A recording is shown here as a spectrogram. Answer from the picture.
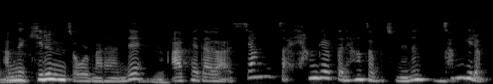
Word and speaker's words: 香: 그래서 이 향기 향자 이거 어떻게 발음하죠? 샹, 샹, 샹, 샹.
